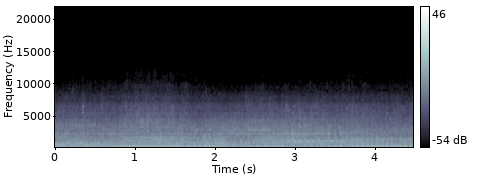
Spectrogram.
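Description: Moto Morini X-Cape 650's parallel-twin engine running at low, fairly steady revs as the bike rides along a rutted dirt track.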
